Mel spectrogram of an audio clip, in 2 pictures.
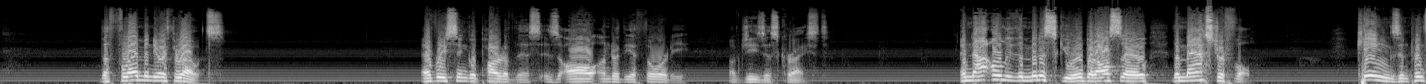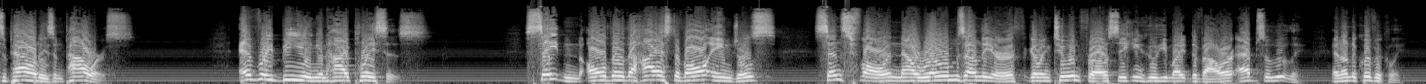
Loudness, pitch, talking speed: -8 LUFS, 145 Hz, 135 wpm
